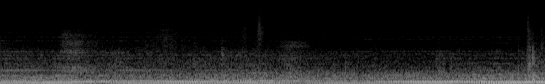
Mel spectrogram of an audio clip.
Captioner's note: Robert breathing heavily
